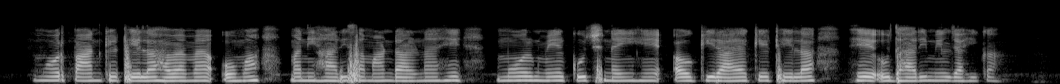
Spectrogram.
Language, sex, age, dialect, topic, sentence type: Chhattisgarhi, female, 51-55, Western/Budati/Khatahi, banking, question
